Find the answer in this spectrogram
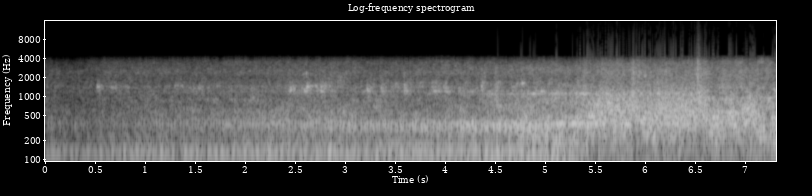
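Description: Diesel locomotive hauling a passenger train, approaching head-on with its engine sound growing steadily louder. It then passes right by the low-set microphone with a loud rush and rapid clicks and rattles from the wheels on the rails.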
